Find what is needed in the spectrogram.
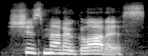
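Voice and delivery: Schismatoglottis in an American accent, shiz-ma-do-GLAH-dus. Shown as a demonstration. Copying an American YouTube video, saying Schismatoglottis in an American accent. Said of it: "it comes up in an American accent".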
